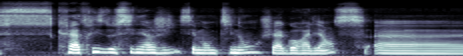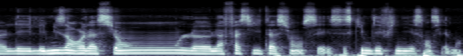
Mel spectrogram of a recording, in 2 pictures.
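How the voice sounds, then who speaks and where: Very deep and low for a woman, her dark, mellow voice moves at a fairly slow pace with hardly any pauses and fairly even intonation, in a very clean recording with a silent background. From France. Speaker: entrepreneur, incubator co-founder. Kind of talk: podcast interview.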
